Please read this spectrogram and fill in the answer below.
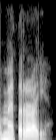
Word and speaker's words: meterai: Atau meterai? Yang sering salah nih. Yang baku yang mana? Yang ini? Ya. Kenapa kok meterai?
